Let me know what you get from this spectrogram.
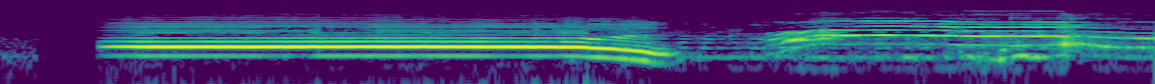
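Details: Domestic cat making a weird noise: one loud, steady, rich-toned yowl held for nearly three seconds before sliding sharply down, then a shorter wavering cry follows.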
